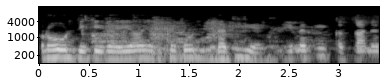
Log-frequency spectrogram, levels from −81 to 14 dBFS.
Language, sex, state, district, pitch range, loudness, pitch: Hindi, male, Uttarakhand, Uttarkashi, 145-160 Hz, -15 LUFS, 150 Hz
